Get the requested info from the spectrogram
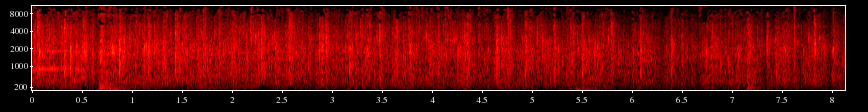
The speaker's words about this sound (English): Why don't we give an amazing round of applause to everyone that's been baptized this morning?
